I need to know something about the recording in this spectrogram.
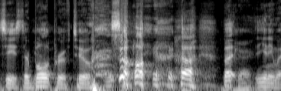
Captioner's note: laughing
